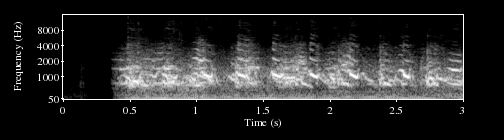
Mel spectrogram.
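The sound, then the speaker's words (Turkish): Turkeys put on display for sale ten days before New Year gobble loudly and continuously, a rapid warbling chorus of repeated bursts lasting a few seconds, with a low background rumble underneath and no one speaking. “Yılbaşına 10 gün kala hindiler görücüye çıktı.”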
